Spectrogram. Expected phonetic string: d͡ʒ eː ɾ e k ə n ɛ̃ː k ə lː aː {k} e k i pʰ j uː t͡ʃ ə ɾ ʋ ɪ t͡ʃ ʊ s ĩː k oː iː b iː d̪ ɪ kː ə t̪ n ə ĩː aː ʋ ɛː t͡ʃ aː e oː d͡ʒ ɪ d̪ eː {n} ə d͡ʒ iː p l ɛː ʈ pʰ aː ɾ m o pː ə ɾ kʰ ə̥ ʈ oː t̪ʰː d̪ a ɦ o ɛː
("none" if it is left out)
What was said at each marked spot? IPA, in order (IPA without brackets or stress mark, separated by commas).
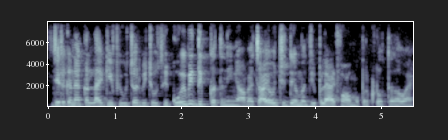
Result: none, m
